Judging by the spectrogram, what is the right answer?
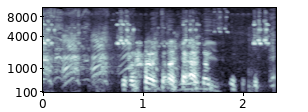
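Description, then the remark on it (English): A phone rings with a busy, trilling, chirp-like tone that pulses in quick bursts and carries on loudly for a couple of seconds. “better answer that phone.”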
